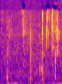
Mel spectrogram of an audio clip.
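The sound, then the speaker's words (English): Crisp crunching and chewing of a snack seasoned with sesame seeds, garlic, onion and salt, as a man eats it: a few quick, crunchy bites in fast succession, fairly faint and heard alone. “That's the sound of a dude just eating food and recording it.”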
